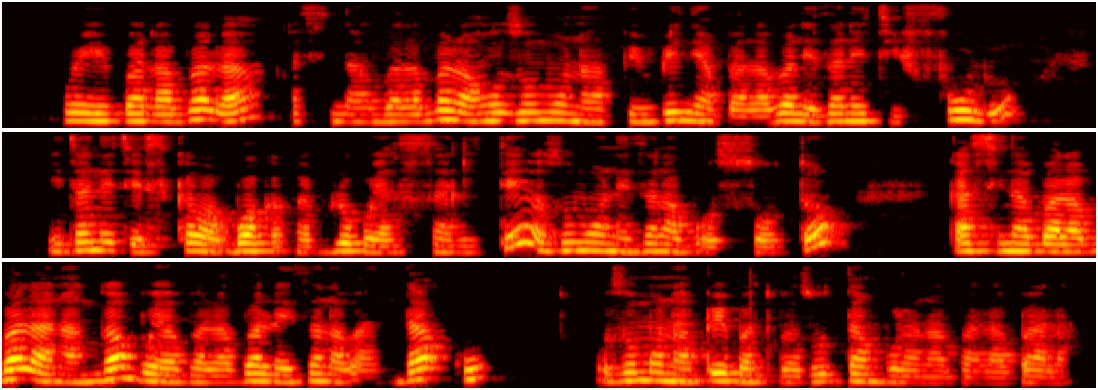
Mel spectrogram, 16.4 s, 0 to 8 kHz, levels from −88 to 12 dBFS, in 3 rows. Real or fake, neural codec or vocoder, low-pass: real; none; 7.2 kHz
